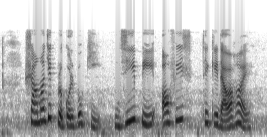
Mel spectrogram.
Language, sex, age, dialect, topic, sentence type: Bengali, female, 18-24, Rajbangshi, banking, question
